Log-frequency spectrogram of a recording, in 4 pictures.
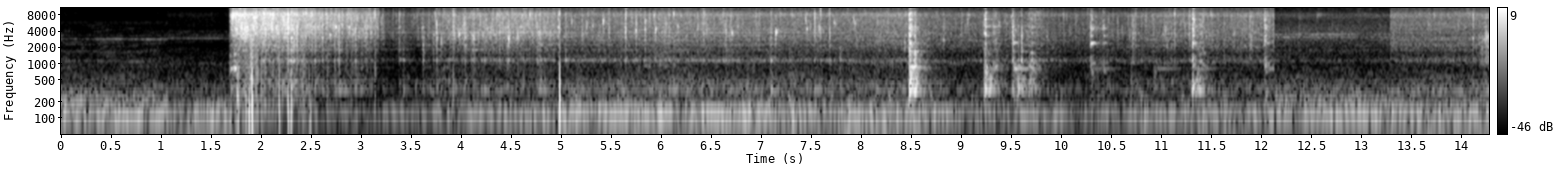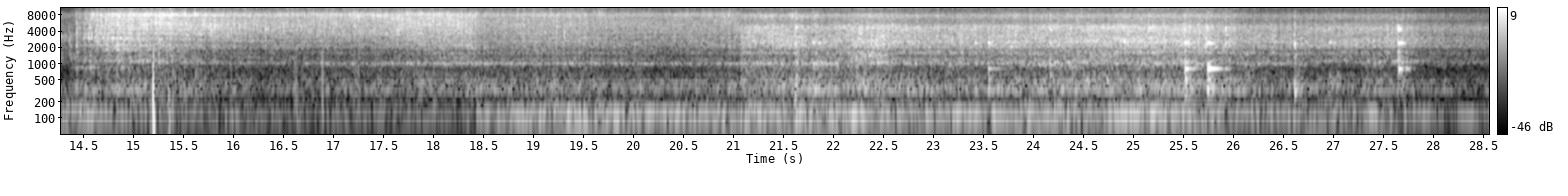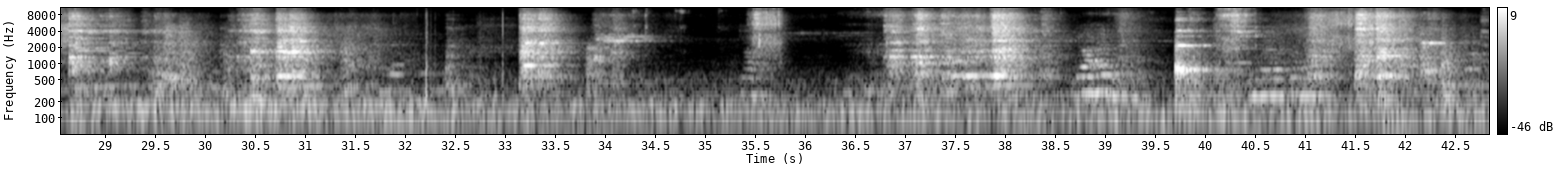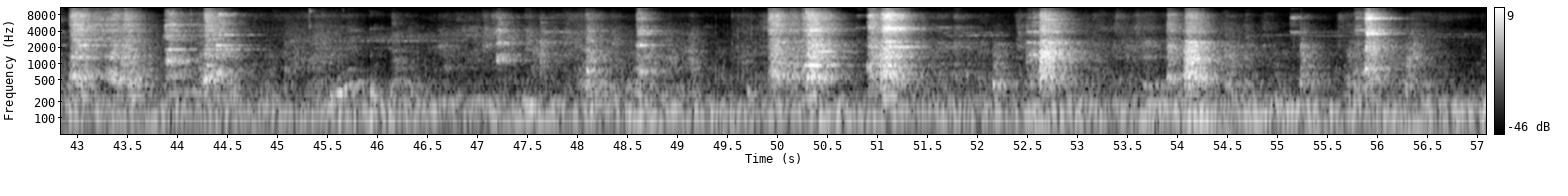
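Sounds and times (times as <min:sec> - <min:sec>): oil sizzling in a pot: 0:01.7 - 0:29.2, 0:39.7 - 0:44.5
spatula scraping metal pot: 0:05.7 - 0:12.2, 0:20.6 - 0:28.7.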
